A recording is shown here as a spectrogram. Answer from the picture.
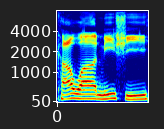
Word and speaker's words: Kawanishi: on the weather for kaan Nish hyogo Japan pronounced kawwa Nishi hiyo dude I said it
